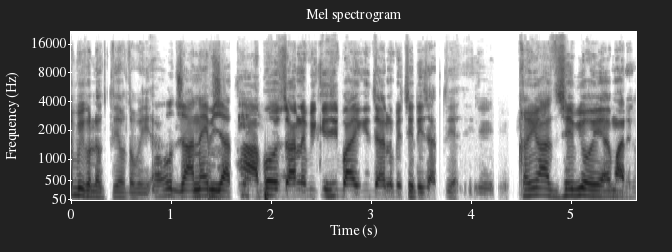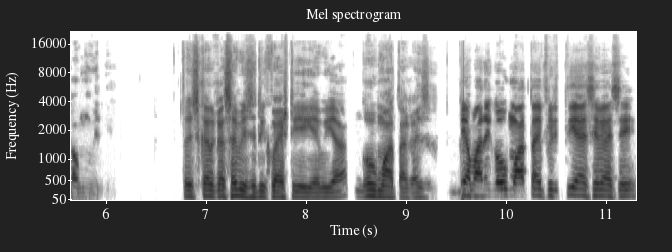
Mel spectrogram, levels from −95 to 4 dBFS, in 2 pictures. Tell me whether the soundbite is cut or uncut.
cut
